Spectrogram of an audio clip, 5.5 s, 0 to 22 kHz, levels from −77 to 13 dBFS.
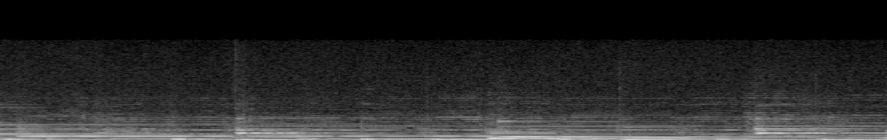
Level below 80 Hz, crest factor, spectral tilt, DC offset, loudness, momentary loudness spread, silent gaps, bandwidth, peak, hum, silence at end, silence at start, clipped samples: -22 dBFS; 14 dB; -8 dB/octave; 6%; -15 LUFS; 8 LU; none; 8.6 kHz; 0 dBFS; none; 0 s; 0 s; under 0.1%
